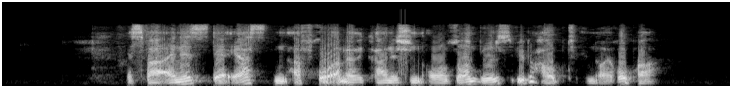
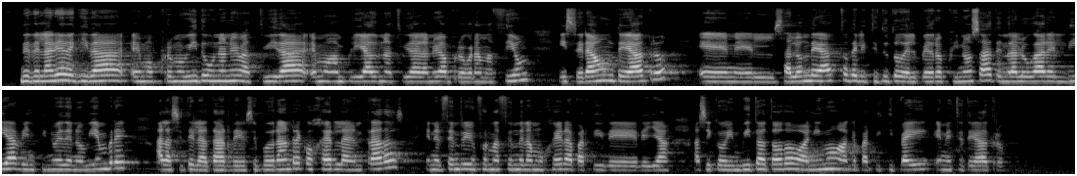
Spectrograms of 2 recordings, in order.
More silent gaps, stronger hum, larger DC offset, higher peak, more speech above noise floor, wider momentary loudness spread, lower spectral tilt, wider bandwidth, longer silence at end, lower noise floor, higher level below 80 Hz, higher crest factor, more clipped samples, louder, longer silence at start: neither; neither; neither; about the same, 0 dBFS vs -2 dBFS; first, 56 dB vs 44 dB; about the same, 8 LU vs 10 LU; about the same, -3.5 dB/octave vs -3 dB/octave; second, 7.8 kHz vs 17 kHz; about the same, 0.75 s vs 0.7 s; about the same, -67 dBFS vs -66 dBFS; first, -48 dBFS vs -62 dBFS; second, 12 dB vs 20 dB; neither; first, -11 LUFS vs -21 LUFS; first, 1.25 s vs 0.2 s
